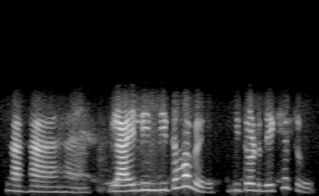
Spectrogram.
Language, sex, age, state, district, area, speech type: Bengali, female, 30-45, West Bengal, Darjeeling, rural, conversation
